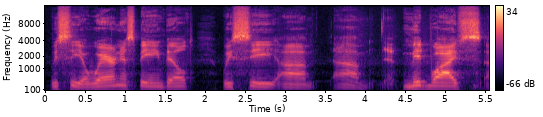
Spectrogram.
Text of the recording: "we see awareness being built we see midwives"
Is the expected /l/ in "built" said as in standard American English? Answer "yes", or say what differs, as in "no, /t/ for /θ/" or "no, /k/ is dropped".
yes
